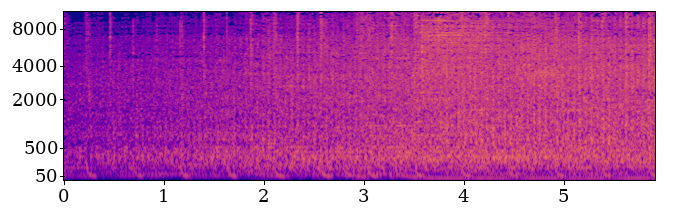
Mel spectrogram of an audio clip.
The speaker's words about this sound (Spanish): Melchor, Gaspar y Baltasar llegarán a la capital riojana en helicóptero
